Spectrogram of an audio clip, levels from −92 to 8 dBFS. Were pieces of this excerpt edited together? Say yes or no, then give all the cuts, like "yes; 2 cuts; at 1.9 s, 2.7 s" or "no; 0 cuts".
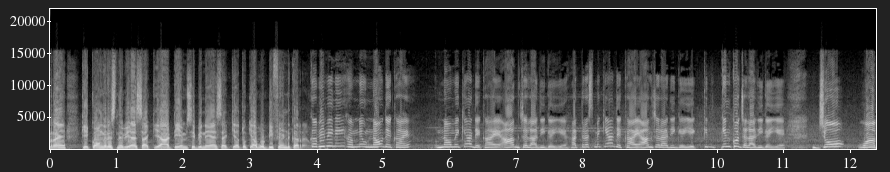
no; 0 cuts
